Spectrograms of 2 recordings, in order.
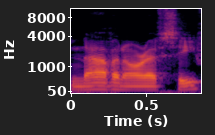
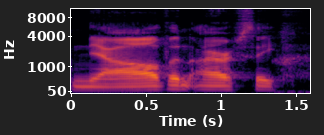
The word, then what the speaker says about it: Navan: He coached Navan RFC for 5 years. – You said that wrong. It's Navan RFC.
